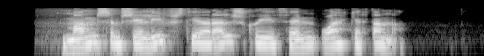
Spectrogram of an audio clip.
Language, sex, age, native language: Icelandic, male, 20-29, Icelandic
